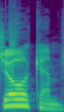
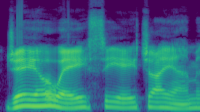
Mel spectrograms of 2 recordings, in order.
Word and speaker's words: Joachim: And it's pronounced Joachim, friends. Sometimes it doesn't just roll off your tongue, but nonetheless, J O A C H I M is pronounced Joachim.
